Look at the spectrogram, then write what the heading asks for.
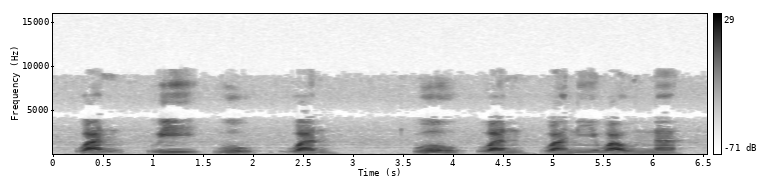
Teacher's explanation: Huruf wa diucapkan dengan mengumpulkan dua bibir.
